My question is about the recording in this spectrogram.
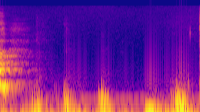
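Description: Handling noise from a dynamic microphone on a boom arm being gripped and moved by hand: a few dull, low bumps over about two seconds.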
